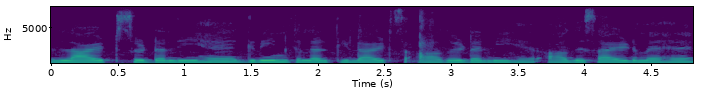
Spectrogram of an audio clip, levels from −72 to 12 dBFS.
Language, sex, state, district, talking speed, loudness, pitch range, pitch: Hindi, female, Bihar, East Champaran, 175 wpm, -27 LUFS, 210-220 Hz, 215 Hz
